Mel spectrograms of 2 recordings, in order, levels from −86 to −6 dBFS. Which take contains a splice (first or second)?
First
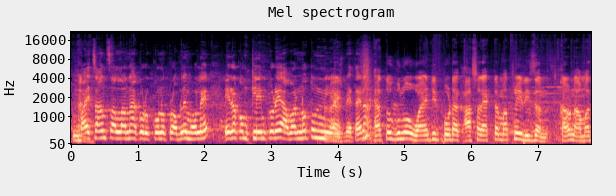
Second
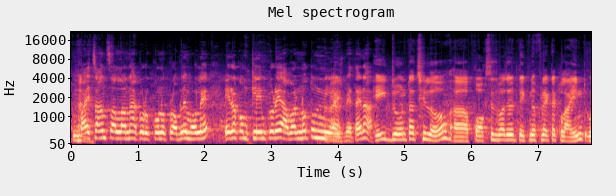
first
